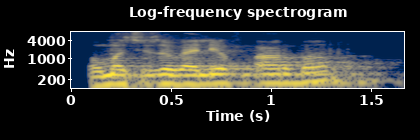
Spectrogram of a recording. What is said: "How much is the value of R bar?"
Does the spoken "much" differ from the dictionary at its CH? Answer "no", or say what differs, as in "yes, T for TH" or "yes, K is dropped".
yes, S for CH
